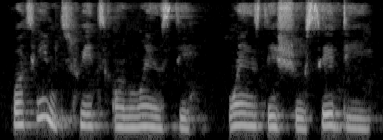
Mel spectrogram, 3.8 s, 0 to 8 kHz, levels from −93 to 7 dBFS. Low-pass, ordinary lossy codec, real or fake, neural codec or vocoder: none; none; real; none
